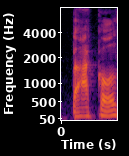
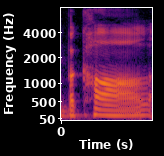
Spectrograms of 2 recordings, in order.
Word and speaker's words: Bacall: Bacall, some would say, Bacall, other. And with the added L, that last syllable was clearly to be pronounced one way, and one way only, call.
